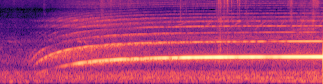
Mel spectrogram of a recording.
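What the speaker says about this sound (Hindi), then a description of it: "siren बाजीगला duty Gote siren बाजीगला" An emergency siren winds up from low to a loud, sustained high wail nearby, steady and growing louder over the rumble of traffic, with no voices.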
